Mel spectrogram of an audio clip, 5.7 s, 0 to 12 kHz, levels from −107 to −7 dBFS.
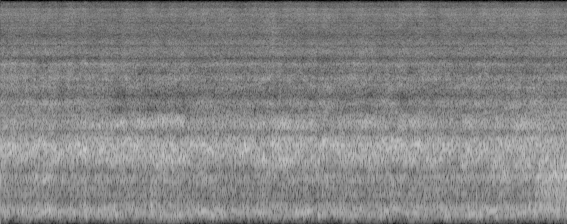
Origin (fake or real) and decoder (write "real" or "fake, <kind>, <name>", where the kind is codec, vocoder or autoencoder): fake, codec, SNAC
